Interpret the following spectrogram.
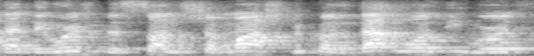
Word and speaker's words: Shamash: This is how they pronounced it, Shamash.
